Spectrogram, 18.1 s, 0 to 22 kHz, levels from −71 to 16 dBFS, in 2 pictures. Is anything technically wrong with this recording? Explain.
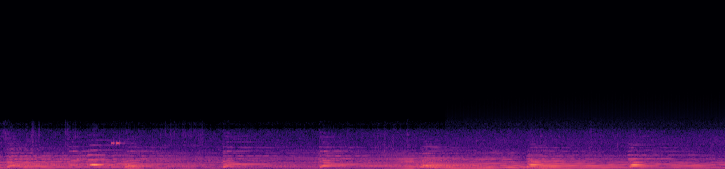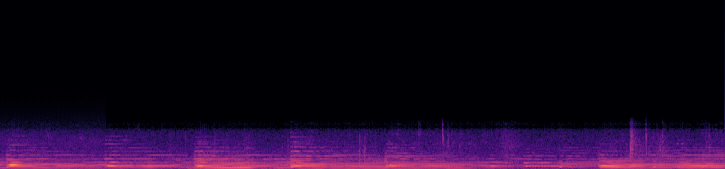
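Yes. From 5.56 to 10.39 s there is mains buzz. A dimmer, rectifier or missing shield on the 50 Hz supply lets sharp switching spikes in twice per cycle. This gives harmonics reaching several kHz. The result is a steady, raspy buzz, roughly 20 dB below the sound.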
